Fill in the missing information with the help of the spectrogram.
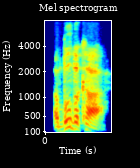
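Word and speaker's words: Aboubakar: Abubakar.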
